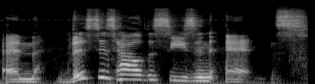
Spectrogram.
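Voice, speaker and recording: A man's voice: fairly high pitch, huge pitch swings, slow pace, a bit bright. A man hosting a video review, giving enthusiastic, theatrical commentary with emphatic, stretched-out words.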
